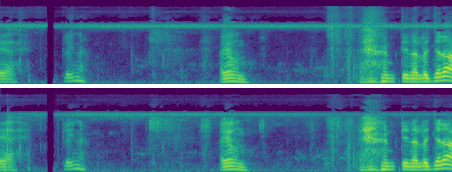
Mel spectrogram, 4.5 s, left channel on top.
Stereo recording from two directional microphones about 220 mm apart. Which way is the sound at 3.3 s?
10° left (ahead or behind).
